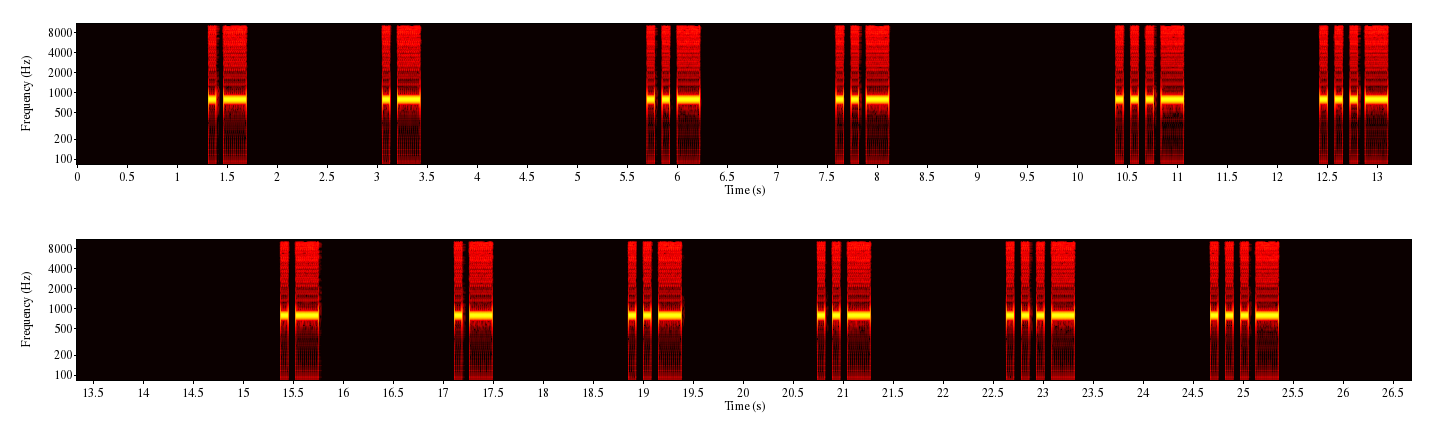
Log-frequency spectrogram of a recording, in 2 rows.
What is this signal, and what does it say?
Morse code, heard as a keyed tone, about 16 wpm, 800 Hz. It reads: A A U U V V A A U U V V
